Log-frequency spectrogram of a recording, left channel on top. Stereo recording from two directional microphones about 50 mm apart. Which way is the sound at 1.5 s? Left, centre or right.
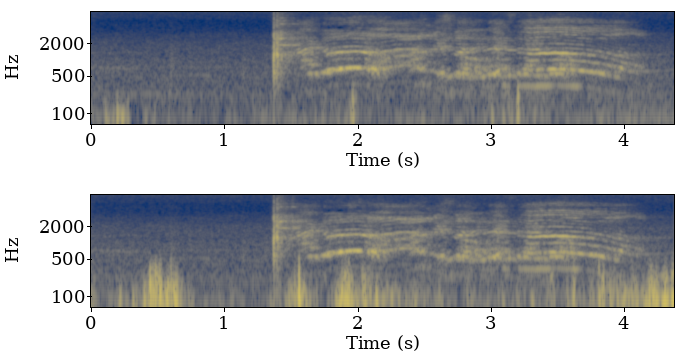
Left.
